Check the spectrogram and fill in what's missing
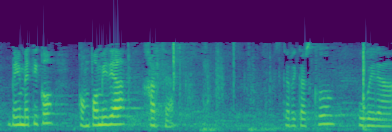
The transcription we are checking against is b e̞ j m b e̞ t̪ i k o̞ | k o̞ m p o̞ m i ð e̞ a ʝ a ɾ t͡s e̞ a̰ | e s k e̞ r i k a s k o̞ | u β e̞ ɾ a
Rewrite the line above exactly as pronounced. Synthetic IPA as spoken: b e̞ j m b e̞ t̪ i k o̞ | k o̞ m p o̞ m i ð e̞ a ʝ a ɾ t͡s e̞ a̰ | e s k e̞ r i k a s k o̞ | u β e̞ ɾ a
